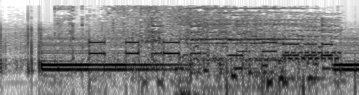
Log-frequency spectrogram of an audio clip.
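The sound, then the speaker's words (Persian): A quick series of telephone dialing tones for Radio Farda's answering machine beeps in close succession, steady and fairly loud, with short pure tones changing pitch as keys are pressed, and no voices. “تلفن پیامگیر رادیو فرداست.”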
